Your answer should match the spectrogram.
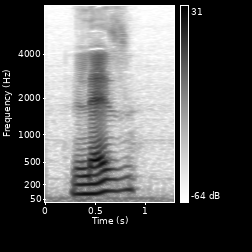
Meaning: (noun) 1. satisfaction 2. joy 3. ease, facility, absence of effort; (adjective) joyous, glad
- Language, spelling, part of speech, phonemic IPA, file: French, aise, noun / adjective, /ɛz/, Fr-aise.ogg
